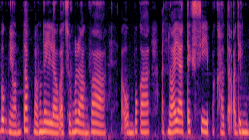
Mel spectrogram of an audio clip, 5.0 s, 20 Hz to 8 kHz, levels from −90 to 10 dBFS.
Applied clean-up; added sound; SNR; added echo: none; none; none; none.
